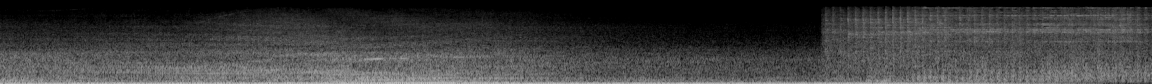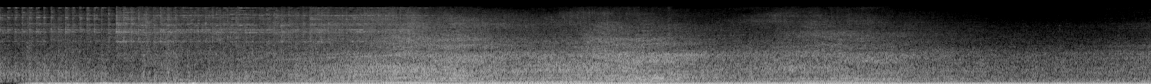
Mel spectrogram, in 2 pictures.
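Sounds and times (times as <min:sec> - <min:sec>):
traffic engines running: 0:00.0 - 0:09.7, 0:12.0 - 0:23.0
jackhammer hammering: 0:08.2 - 0:20.0.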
